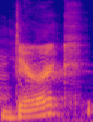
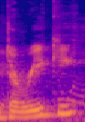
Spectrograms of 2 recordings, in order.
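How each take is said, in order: First: "Derek" in two syllables, ending in a hard k; common-name pronunciation. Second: "Dereki" in three syllables, ending in ee; unsure pronunciation. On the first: Streamer guessing a viewer's name, "Derek" ending on k. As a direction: try "Derek" as a question, no final ee. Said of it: "Is it just a funny pronunciation". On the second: Streamer guessing a viewer's name, "Dereki" with ee ending. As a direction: try "Dereki" as a question, with a final ee. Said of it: "don't even know how to say". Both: Real, not acted.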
